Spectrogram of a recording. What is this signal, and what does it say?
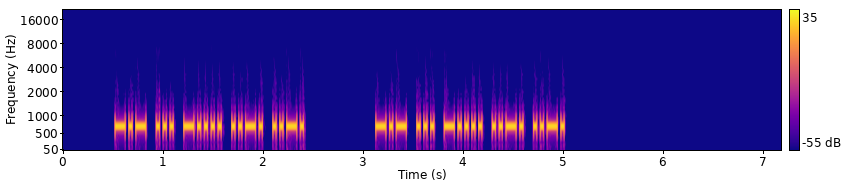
Morse code, heard as a keyed tone, about 36 wpm, 700 Hz. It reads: KS6FF KS6FF
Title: USA Call Signs - 5 Characters - Repeated 2x - 35wpm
